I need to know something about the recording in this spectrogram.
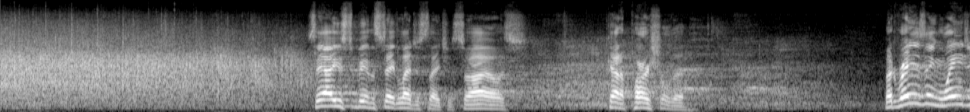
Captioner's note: applause; laughter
